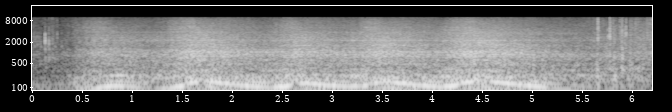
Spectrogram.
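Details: 1993 GMC Safari minivan V6 at 221,000 miles: rises from idle into a couple of smooth revs, pitch climbing and falling cleanly, no knocks or misses; runs great, healthy.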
